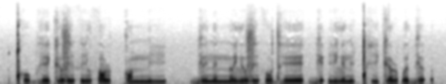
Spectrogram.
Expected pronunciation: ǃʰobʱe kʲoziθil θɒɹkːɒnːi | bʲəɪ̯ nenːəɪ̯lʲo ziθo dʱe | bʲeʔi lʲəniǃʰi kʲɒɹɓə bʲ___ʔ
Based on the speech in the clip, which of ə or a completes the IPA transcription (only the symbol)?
ə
